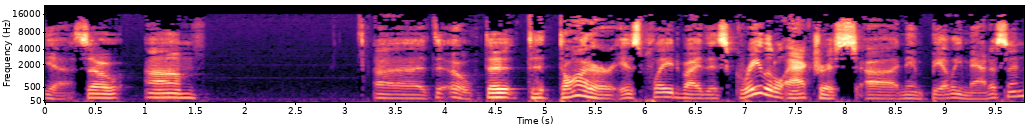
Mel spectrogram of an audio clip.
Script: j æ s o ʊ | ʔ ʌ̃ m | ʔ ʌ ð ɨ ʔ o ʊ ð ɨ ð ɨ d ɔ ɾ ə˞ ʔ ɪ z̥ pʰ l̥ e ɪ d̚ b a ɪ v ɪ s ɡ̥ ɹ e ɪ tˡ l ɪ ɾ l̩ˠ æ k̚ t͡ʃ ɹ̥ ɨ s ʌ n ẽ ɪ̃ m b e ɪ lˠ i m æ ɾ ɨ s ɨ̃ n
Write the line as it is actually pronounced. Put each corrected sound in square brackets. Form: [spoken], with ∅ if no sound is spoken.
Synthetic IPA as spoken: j æ s o ʊ | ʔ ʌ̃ m | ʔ ʌ ð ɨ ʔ o ʊ ð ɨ ð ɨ d ɔ ɾ ə˞ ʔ ɪ z̥ pʰ l̥ e ɪ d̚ b a ɪ [ð] ɪ s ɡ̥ ɹ e ɪ tˡ l ɪ ɾ l̩ˠ æ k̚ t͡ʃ ɹ̥ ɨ s ʌ n ẽ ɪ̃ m b e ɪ lˠ i m æ ɾ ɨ s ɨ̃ n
